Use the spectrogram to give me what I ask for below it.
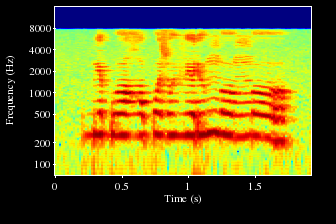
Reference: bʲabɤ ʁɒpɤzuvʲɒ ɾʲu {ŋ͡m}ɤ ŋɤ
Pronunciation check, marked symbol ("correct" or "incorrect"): incorrect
